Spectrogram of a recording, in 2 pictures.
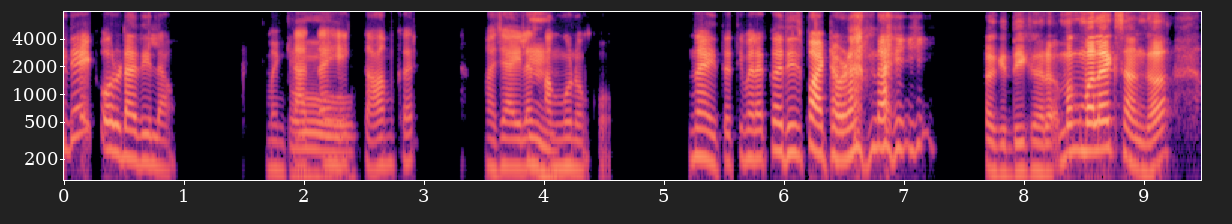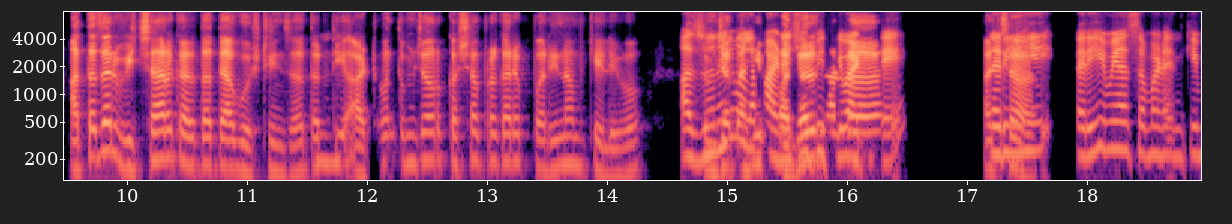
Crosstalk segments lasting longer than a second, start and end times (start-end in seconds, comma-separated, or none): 14.8-16.1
